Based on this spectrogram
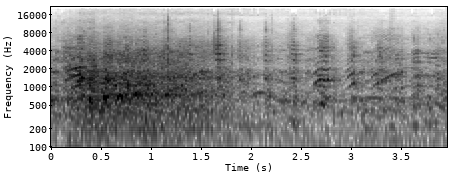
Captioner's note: audience laughing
